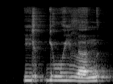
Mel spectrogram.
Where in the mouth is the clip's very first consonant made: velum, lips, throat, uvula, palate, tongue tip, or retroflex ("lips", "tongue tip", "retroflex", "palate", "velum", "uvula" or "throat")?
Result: palate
